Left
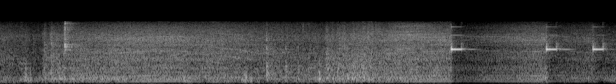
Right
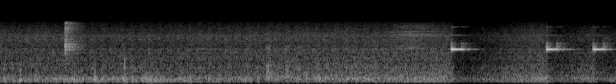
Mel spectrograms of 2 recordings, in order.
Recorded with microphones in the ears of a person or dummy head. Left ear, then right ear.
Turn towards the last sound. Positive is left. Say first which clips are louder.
# left 5 dB
turn(degrees=50)  # may be behind; listen again after turning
